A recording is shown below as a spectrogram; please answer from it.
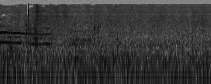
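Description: A newborn kitten's thin, high mew, falling slightly in pitch and trailing off about half a second in, then only faint background noise.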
